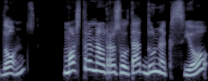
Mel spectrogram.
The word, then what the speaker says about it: doncs: castellà en comptes del doncs. Recordeu que quan diem doncs, la C normalment no es pronuncia.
